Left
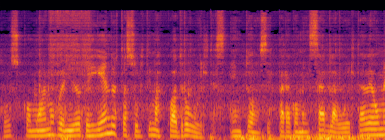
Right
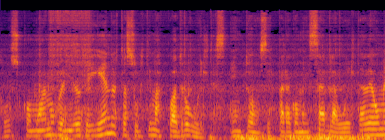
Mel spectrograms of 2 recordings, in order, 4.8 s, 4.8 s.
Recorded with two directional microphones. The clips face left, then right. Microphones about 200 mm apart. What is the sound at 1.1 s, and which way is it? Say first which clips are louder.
Speech: left 4 dB; 30° left (ahead or behind).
